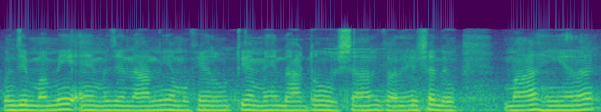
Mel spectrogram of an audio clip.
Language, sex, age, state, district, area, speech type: Sindhi, female, 45-60, Gujarat, Junagadh, rural, spontaneous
